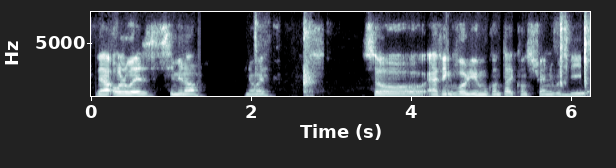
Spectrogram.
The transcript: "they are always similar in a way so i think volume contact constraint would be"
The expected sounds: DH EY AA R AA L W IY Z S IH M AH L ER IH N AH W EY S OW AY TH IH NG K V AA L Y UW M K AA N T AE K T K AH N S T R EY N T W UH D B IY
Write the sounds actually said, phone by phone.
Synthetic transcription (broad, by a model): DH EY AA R AA L W IY Z S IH M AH L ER IH N AH W EY S OW AY TH IH NG K V AA L Y UW M K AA N T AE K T K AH N S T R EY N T W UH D B IY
